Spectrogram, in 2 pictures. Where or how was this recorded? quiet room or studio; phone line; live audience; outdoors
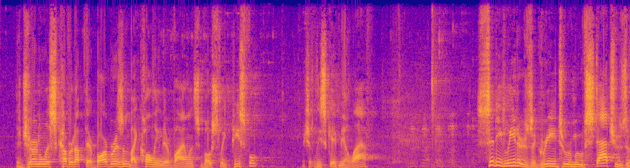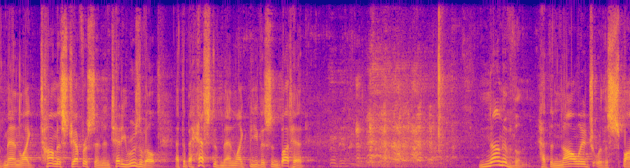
live audience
